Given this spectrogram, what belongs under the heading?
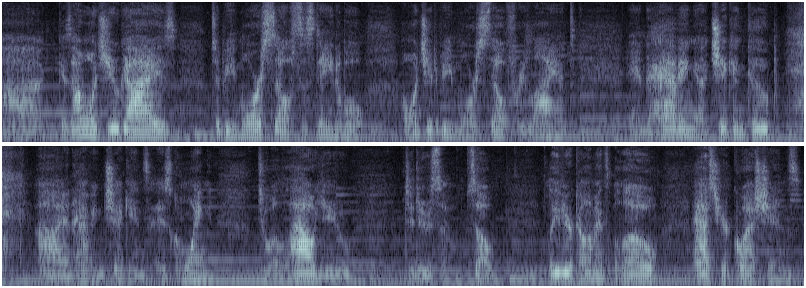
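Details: Adult male with vocal cord paralysis from surgery that damaged throat nerves and paralyzed the muscles acting on his vocal cords, making talking hard; he hopes it is temporary; vocal cord paralysis.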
